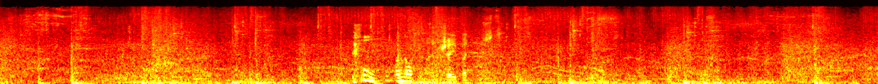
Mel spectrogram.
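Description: Game cars boost with a rushing whoosh.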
